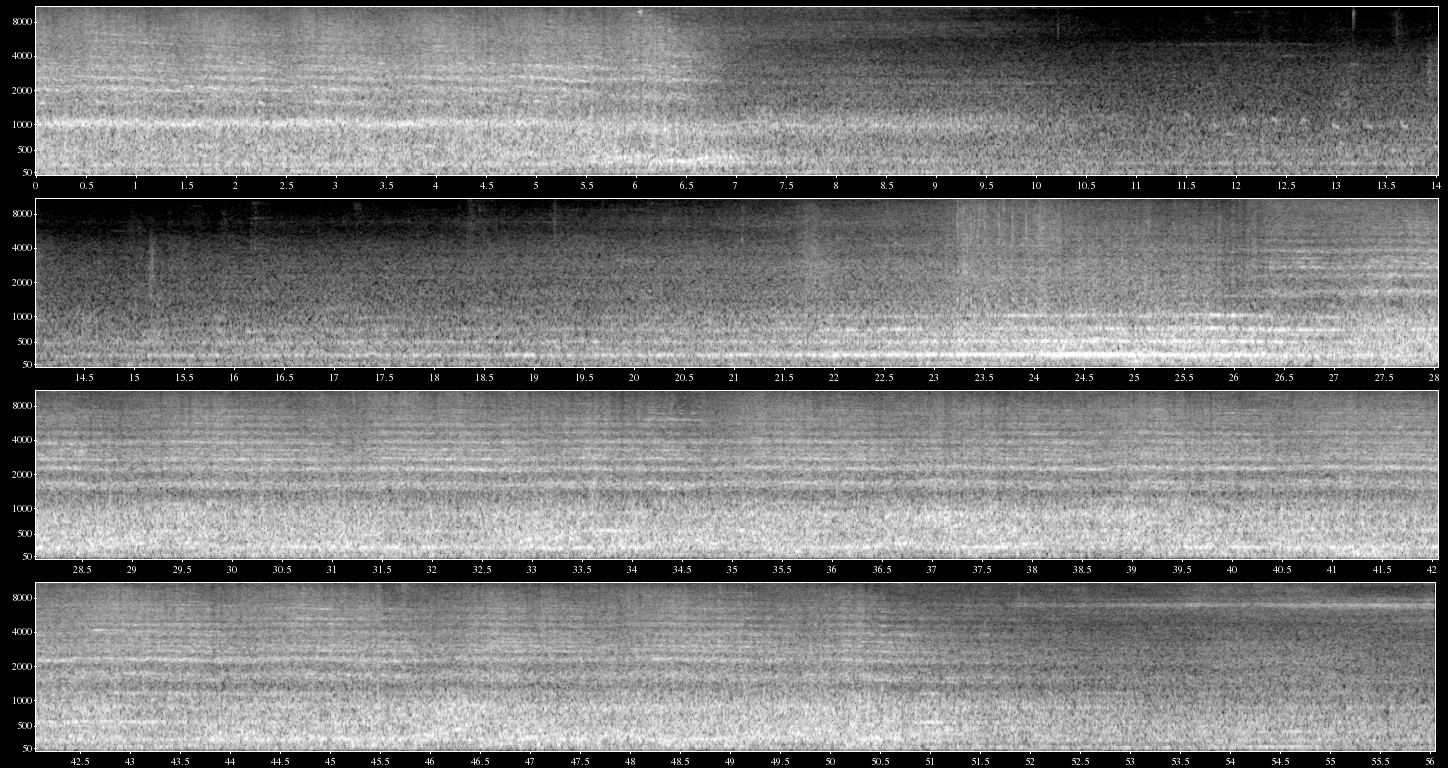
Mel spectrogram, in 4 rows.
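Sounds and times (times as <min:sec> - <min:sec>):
electric train passing: 0:00.0 - 0:56.0
wheel-on-rail noise: 0:18.3 - 0:56.0.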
